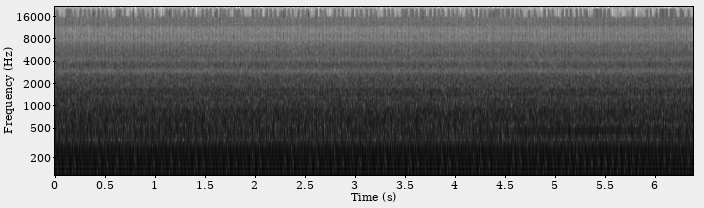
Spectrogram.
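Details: Weed Eater 20-inch single-cylinder push mower being woken up in March holds a steady, even beat at constant speed with no stumbles or rattles; runs smooth, no shaking.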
